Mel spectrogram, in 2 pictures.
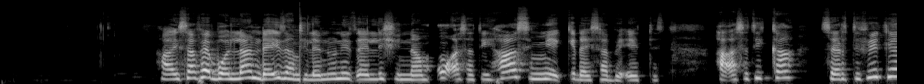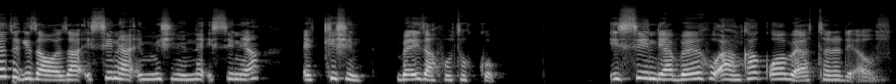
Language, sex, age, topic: Gamo, female, 25-35, government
